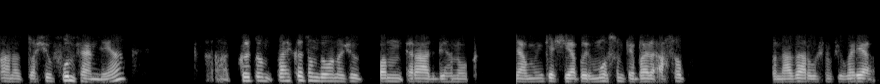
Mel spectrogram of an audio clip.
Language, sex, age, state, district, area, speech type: Kashmiri, male, 45-60, Jammu and Kashmir, Budgam, urban, conversation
